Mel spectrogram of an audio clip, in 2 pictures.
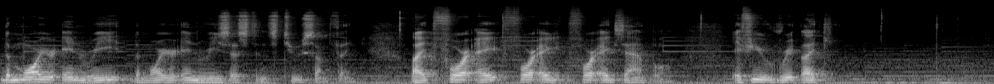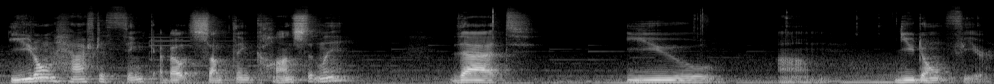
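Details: Stuttering in an adult man with lifelong stuttering that still occurs at times; he reports past blocks and current mild repetitions and prolongations.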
